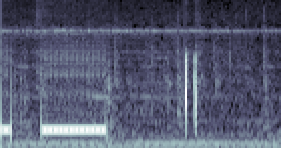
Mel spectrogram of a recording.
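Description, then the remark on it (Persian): A telephone line signal as a number is dialed to call the head coach of the Wild Boars team: a short tone, then a longer steady beep at a single pitch, followed by two quick faint clicks. No voices. “تلفن رو بر میداره و زنگ میزنه به سرمربی ناک سرمربی تیم گراز وحشی”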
